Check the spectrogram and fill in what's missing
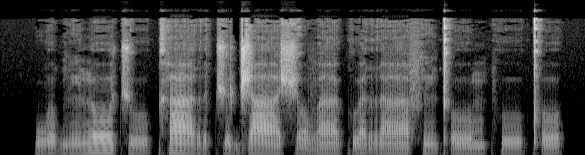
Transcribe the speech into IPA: wʊ˨bĩ˨˦ noː˦t͡ʃuː˨kʰaː˦˨rt͡ʃʊ˨ d͡ʒaː˦˨ʃɔ˨ βaː˨kʷa˨raː˨˦ fĩ˦kʼoː˨˦mpʰuː˦ kʼo˦

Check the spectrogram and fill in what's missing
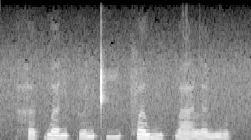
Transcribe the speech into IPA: hɐ˨˥k̚wɐ˧n kɵ˨˧nkʰiː˨˥p̚ fɐ˥wmɪ˧k̚waː˨ lɐ˨n wʊ˧k̚

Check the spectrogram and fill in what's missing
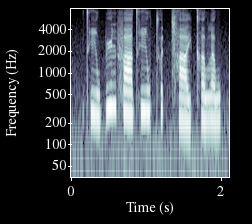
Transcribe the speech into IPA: t̪ʰiː˨˩wpyː˥nfaː˧t̪ʰiː˧w t̪ʰɵ˥t̚t͡sʰaː˨˩j kʰɐ˨wlɐ˨w

